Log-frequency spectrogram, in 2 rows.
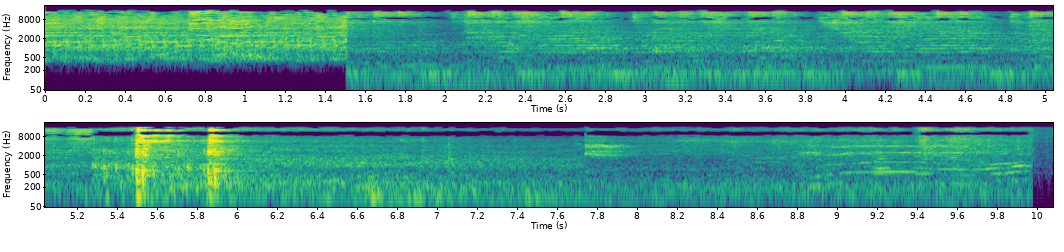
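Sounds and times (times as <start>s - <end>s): weight stack plates clanking: 5.3s - 6.4s.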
